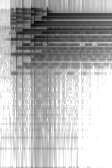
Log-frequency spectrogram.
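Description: Chime sound effect: a quick shimmering cascade of high bell-like notes, then a ringing fade lasting over a second.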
